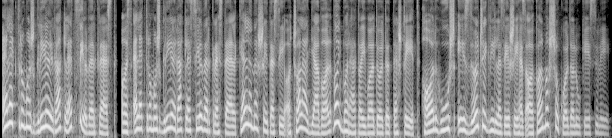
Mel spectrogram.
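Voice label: Hungarian, female, explainer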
